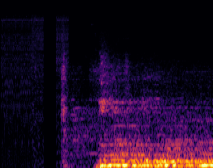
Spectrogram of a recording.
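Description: A short burst of hiss, then about a second in a car engine comes in loud and runs steadily with a low hum.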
